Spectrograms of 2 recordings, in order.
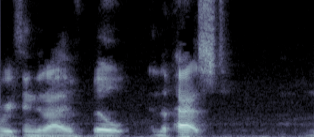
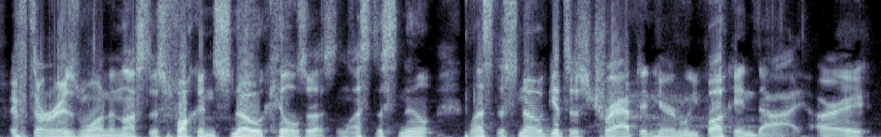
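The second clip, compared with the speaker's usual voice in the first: loud joking rant; 2 semitones higher, 7 dB louder than usual. Acted. Joking doom rant about snow.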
